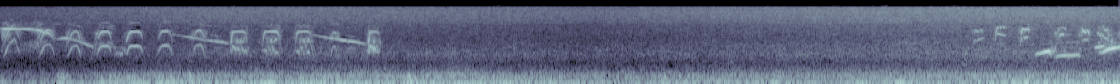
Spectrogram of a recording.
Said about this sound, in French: Et les petits oiseaux qui chantent, c'est mignon, ouais.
